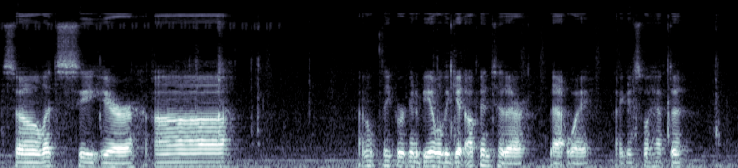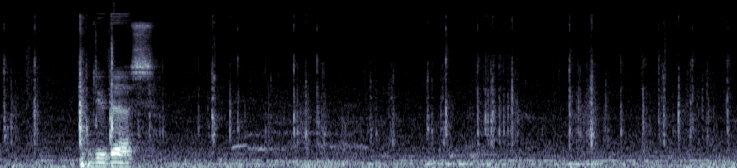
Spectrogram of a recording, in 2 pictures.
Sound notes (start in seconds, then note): none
